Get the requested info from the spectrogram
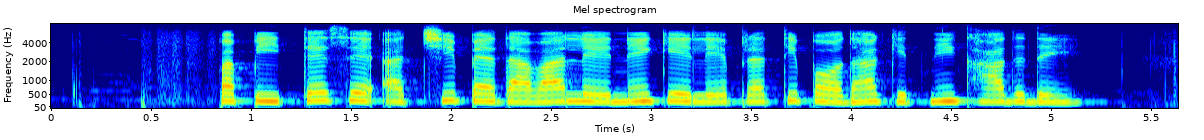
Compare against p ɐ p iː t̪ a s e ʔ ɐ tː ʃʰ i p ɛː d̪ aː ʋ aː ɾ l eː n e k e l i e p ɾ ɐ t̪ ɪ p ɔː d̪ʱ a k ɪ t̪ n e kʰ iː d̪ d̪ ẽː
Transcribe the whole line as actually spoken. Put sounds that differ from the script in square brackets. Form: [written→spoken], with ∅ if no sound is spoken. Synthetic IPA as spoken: p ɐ p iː t̪ [a→e] s e ʔ ɐ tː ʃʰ i p ɛː d̪ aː ʋ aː ɾ l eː n e k e l i e p ɾ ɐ t̪ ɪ p ɔː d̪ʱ a k ɪ t̪ n [e→i] kʰ [iː→aː] d̪ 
